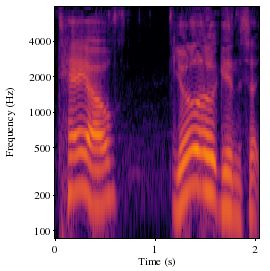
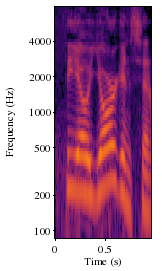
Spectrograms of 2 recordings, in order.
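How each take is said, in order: First: The name is said with a Danish pronunciation. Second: The name is said with an English pronunciation. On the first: The speaker calls it right. "Says it's it's Theo Jorgensen" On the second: The speaker calls it wrong. "we've been saying Theo Jorgensen wrong"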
